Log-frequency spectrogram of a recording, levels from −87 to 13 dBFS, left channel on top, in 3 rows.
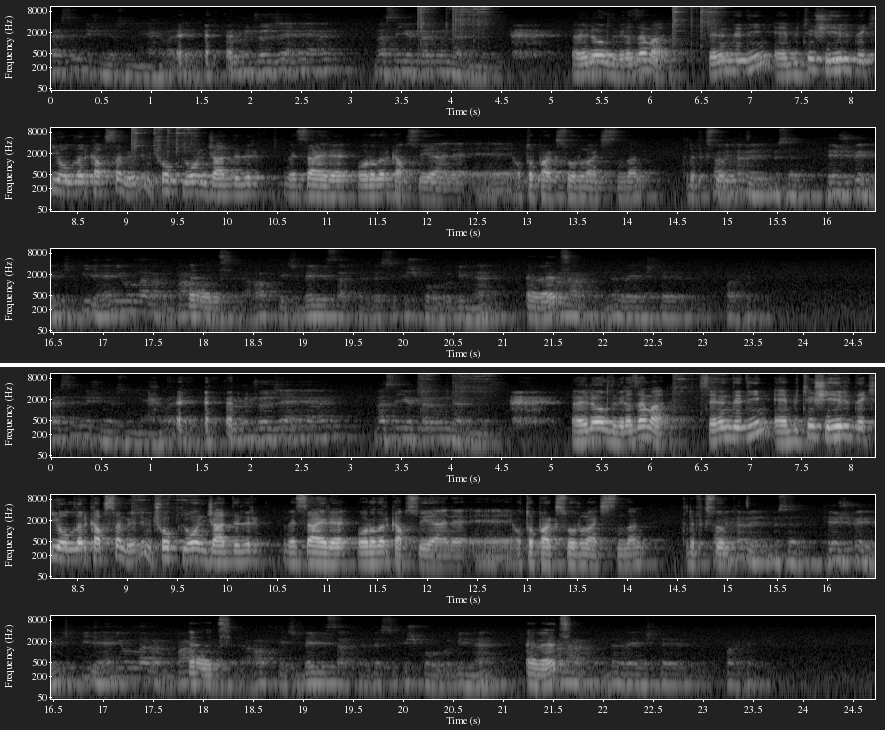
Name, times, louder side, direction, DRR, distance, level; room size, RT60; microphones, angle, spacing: voice 1, 0.0-1.5 1.8-2.9 3.2-4.5 14.8-20.9 21.5-23.5, right 1 dB, 20° right, 2.2 m, -47 dB
sound 1, 3.7-4.4 6.2-6.8 7.7-7.8 9.0-9.8 10.5-10.6, left 9 dB, 60° left, 1.0 m, -46 dB
voice 2, 4.6-6.2 6.6-14.2 14.6-15.0 17.9-18.1 21.2-21.6, right 5 dB, 70° right, 0.5 m, -29 dB
11.5 x 10.5 x 3.6 m
head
